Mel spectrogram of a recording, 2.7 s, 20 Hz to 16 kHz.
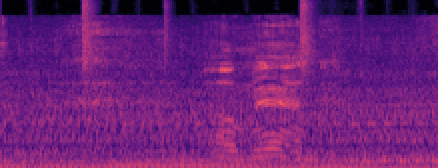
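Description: A 1985 Dodge Ram prototype pickup with a Cummins diesel engine drives along, its loud, steady cabin drone and road rumble filling the space while someone speaks briefly over it.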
